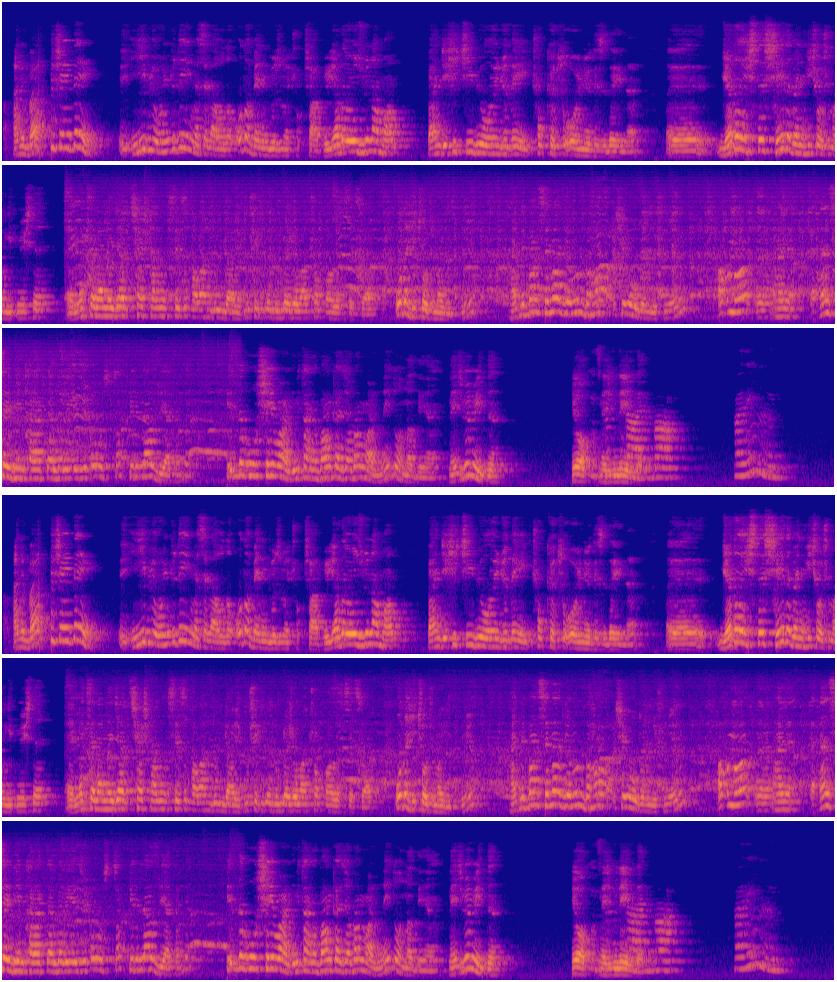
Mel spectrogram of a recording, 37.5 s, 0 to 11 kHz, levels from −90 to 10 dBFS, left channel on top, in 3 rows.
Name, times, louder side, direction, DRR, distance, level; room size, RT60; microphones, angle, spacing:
voice 1, 0.2-1.4 1.7-5.9 6.4-9.5 10.0-13.1 13.4-18.0 18.4-19.6 20.1-22.8 23.2-27.8 28.3-32.4 33.5-34.6, right 1 dB, 15° right, 5 dB, 0.5 m, -26 dB
sound 1, 13.4-28.6, left 2 dB, 70° left, 1.1 m, -41 dB
voice 2, 33.8-35.0 36.0-36.6, left 1 dB, 45° left, 0 dB, 2.6 m, -35 dB
11.0 x 7.8 x 2.2 m, 0.65 s
head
